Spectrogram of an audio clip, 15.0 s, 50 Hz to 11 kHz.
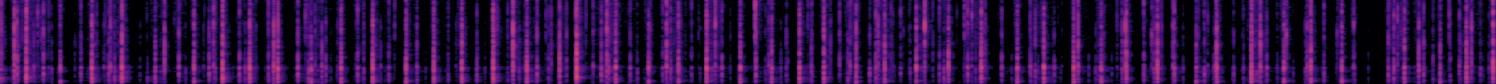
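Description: Long nails tap and scratch quickly along the top edge of a full 1 kg cardboard box of coarse salt held upside down. The result is a dense, steady stream of dry, crisp clicks and light scraping with almost no low end and no ring.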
